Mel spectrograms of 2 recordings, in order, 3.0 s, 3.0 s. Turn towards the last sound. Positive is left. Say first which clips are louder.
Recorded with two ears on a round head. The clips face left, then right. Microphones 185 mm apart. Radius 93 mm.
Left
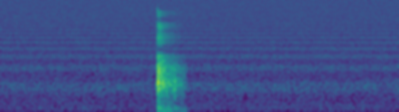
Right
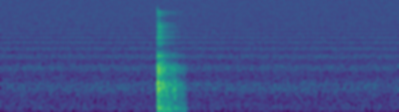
# right 1 dB
turn(degrees=-30)  # may be behind; listen again after turning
